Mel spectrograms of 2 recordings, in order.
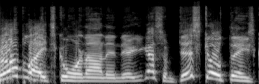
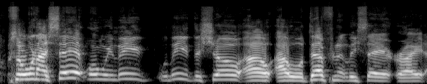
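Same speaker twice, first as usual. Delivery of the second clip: ordinary talk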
